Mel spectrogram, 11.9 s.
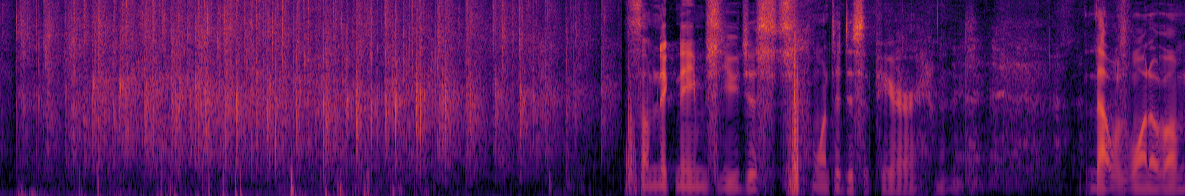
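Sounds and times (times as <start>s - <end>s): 
audience clapping to welcome a guest speaker: 0.0s - 6.2s
speech: 6.4s - 9.7s, 10.9s - 11.8s
laughter: 9.3s - 11.0s.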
